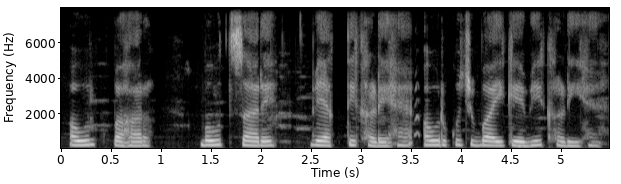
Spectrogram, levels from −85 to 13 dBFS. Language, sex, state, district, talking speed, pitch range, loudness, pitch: Hindi, female, Uttar Pradesh, Saharanpur, 140 wpm, 225-255 Hz, -15 LUFS, 235 Hz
